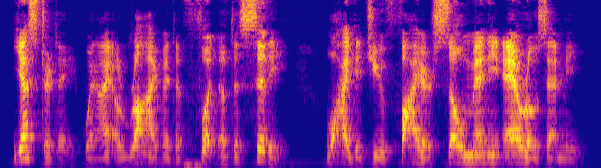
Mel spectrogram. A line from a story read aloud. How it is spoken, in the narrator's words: Cao Cao asked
